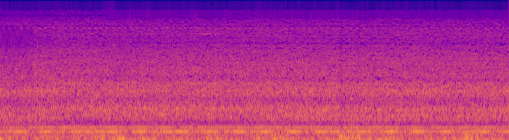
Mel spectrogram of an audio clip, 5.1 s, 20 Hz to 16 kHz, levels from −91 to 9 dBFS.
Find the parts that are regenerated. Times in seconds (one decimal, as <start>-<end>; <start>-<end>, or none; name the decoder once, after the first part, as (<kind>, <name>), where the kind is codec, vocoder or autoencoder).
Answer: none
